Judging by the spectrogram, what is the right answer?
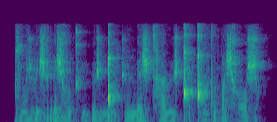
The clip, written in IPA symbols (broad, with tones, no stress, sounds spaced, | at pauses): zˤ ũ˩˧ ʒ β e˥ ʒ r ɛ˥ ʒ ɣ o˩˧ kʰ y˩˧ ʔ ø˩˧ ʒ ŋ͡ǃ õ˩˧ t͡ʃ ũ˩˧ ŋ ɛ˥ ʒ t͡sʰ a˥ ɹ y˥ ʒ ǃʼ ə˥ ǃʼ ũ˥ tˤ ə̃˥ p a˩˧ ʒ ɣ ɔ˩˧ ʒ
